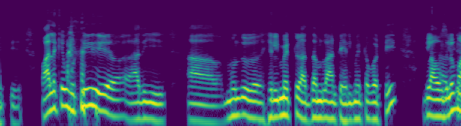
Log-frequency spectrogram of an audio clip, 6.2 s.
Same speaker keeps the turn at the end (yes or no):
yes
